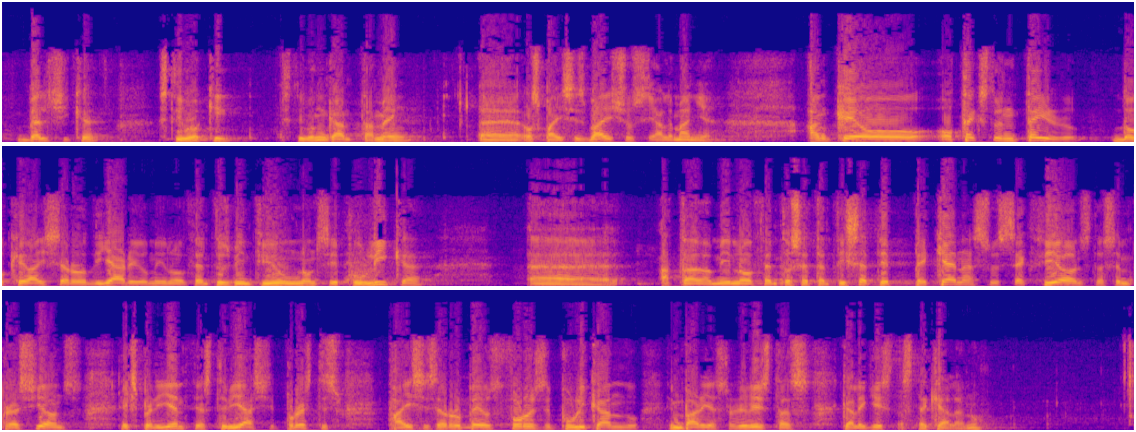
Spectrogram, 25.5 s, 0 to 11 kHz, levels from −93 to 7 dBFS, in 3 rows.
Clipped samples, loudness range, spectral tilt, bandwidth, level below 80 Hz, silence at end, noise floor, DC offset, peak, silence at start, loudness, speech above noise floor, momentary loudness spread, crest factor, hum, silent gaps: under 0.1%; 3 LU; -4.5 dB/octave; 10.5 kHz; -50 dBFS; 0 s; -55 dBFS; under 0.1%; -4 dBFS; 0.1 s; -18 LUFS; 38 dB; 10 LU; 14 dB; none; none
